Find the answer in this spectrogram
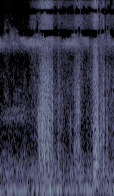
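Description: Quiet outdoor background with insects chirping steadily. There are two soft, brief handling noises, about a second in and near the end, as a plastic hose-end sprayer bottle is handled and set down.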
